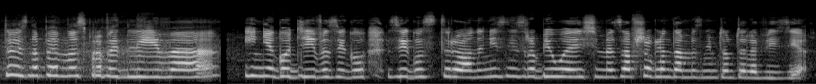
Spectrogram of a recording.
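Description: A woman voicing a tearful little daughter who complains in a whiny, slow voice. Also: very high-pitched, flat delivery, bright, forceful tone, a little hiss or hum, heavily acted. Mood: complaining. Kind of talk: toy play-acting.

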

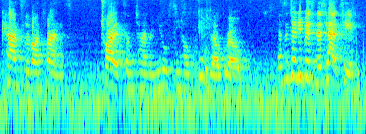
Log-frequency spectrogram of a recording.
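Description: A woman's voice: mid-range voice, measured pace, roomy sound, natural voice. Wealthy, domineering old aunt, played by a woman in a stage drama, imperious tycoon manner, distant and noisy recording. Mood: scolding. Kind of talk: amateur stage play acting. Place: theatre stage, indoors. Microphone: far camera.

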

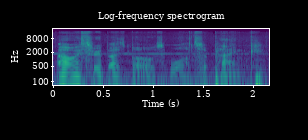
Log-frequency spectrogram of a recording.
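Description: A young man with a British accent and a fairly low voice talks through a horror game as he streams it. He swears freely and keeps slipping into a nervous half-whisper while he sneaks. A faint noise hums behind him. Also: normal speed. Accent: British English. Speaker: live-stream gamer. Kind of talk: live game commentary.

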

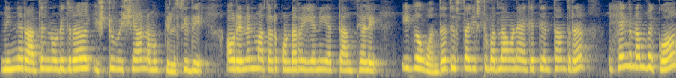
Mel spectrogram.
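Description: A woman's voice: very high-pitched, steady tone, rapid-fire. A woman voicing a grieving old mother-in-law in a cartoon, plaintive, in a Dharwad Kannada accent. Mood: doubtful. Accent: North Karnataka Dharwad Kannada. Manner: lamenting, plaintive dialect storytelling. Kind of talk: cartoon voice acting.

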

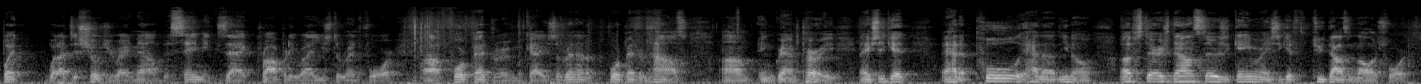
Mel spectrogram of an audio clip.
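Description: A man's voice: fairly low pitch, a little fast, few pauses, roomy sound, a little hiss or hum. A man in his forties, a real estate investor, giving a casual, profane, emphatic talk to the camera while gesturing with his hands. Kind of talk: casual instructional vlog. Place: indoors, small room by a window.

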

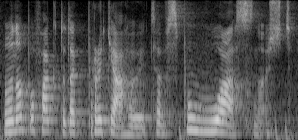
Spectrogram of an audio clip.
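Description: Woman, language teacher for a video lesson; friendly, over-enunciates tricky words slowly, mid pitch. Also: a little hiss or hum. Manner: slow, careful over-enunciation of hard words; chatty and encouraging with viewers.

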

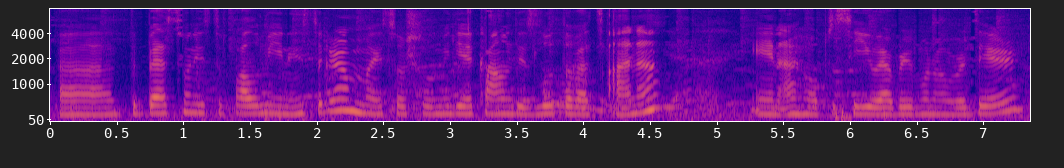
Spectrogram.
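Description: A woman's voice: mid-range voice, fairly even intonation, brisk. Young woman. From Serbia. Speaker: model interviewee. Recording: noisy crowd chatter behind.

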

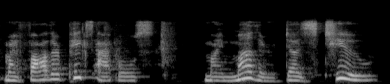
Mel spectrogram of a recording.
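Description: A young woman reads a picture book aloud to small children as a story time host, speaking to them directly. Her voice is medium-pitched and slow with a breathy edge, and her delivery is expressive.

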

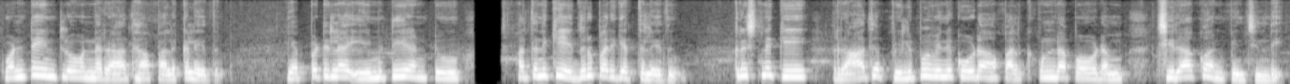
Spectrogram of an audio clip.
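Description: Mellow-voiced woman reading a novel aloud. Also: medium pitch. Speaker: audiobook narrator.

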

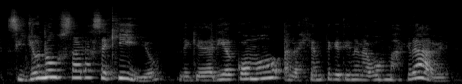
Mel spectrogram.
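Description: A woman's voice: a little high, animated, moderate pace, darkish tone. A woman teaching a guitar lesson, explaining step by step and counting out the strums. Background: acoustic guitar playing.

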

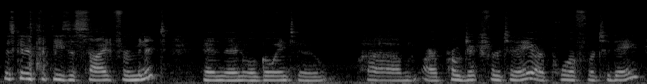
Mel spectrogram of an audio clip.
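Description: Working at her craft table at home, a woman from Canada chats through a casual acrylic pouring tutorial for her channel, relaxed and full of asides and fillers. She speaks at medium pitch and normal speed, feels her voice is going, and there's slight background noise.

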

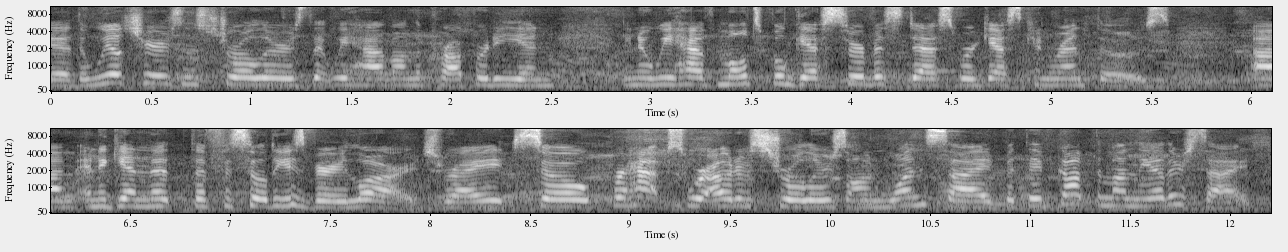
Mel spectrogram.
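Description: A middle-aged woman with a fairly high voice explains her work in a measured, steady way, pausing on ums between points. She sits in a trade show booth, and the busy hall's crowd chatter carries behind her. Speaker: mall IT director, guest. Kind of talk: conversational interview.

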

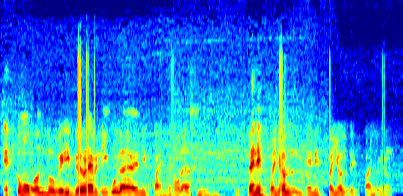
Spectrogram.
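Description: A young man from Chile with a Chilean Spanish accent, chatting casually on a live game stream, swearing often and shouting greetings to viewers. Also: a little high, steady tone, quick pace. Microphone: desktop microphone. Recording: dull lo-fi stream audio with faint noise.

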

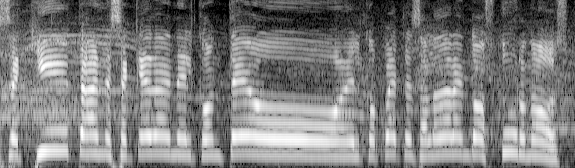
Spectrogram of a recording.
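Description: High-voiced man, shouted wrestling commentary, crowd. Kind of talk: live lucha libre commentary. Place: large packed indoor arena, ringside. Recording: loud arena crowd behind the voice. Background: cheering crowd.

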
